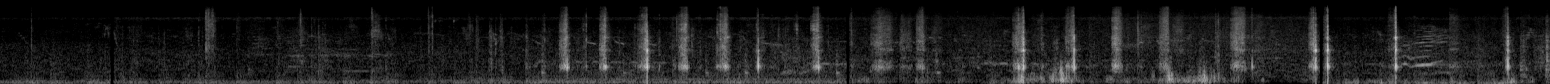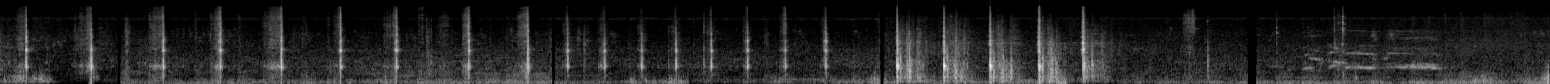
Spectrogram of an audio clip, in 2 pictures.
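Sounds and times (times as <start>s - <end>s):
knife chopping on wooden block: 24.4s - 26.6s.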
